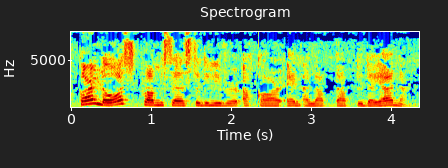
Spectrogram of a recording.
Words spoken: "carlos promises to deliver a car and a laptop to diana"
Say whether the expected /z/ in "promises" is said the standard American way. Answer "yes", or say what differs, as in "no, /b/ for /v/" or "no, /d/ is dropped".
no, /s/ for /z/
